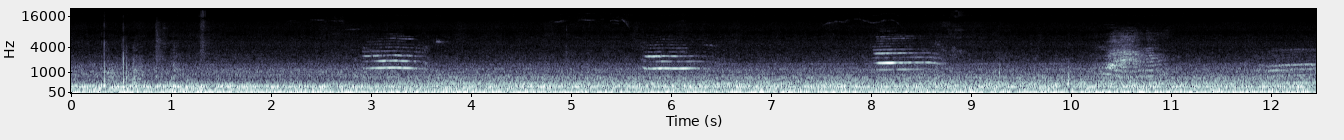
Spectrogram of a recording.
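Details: Orange cats set against each other in a squabble, giving five separate meows spaced about two to three seconds apart. Each is harmonic, level or gently falling, and the last is noisier. A constant low rumble runs underneath.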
